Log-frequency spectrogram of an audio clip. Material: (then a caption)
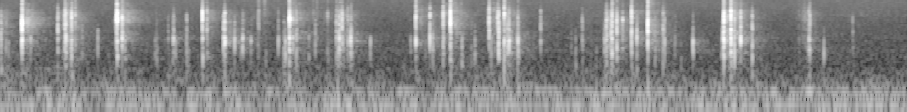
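Cellophane. A small clear cellophane bag with something light inside is held in both hands, crinkled and rubbed with fingertips and long nails. It makes a quiet stream of bright, sharp crackles and rustles in irregular bursts, each snap dying away almost instantly over a faint steady low hum.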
